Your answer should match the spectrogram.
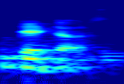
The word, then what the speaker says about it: debtors: लिखा है डेप्टर्स लेकिन पढ़ते हैं इसको डेटर्स, बी साइलेंट होता है।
